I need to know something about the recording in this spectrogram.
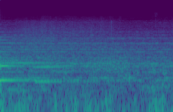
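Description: Electronic keyboard playing a soft, sustained chord, its held notes fading out within the first second.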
